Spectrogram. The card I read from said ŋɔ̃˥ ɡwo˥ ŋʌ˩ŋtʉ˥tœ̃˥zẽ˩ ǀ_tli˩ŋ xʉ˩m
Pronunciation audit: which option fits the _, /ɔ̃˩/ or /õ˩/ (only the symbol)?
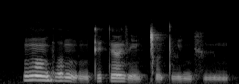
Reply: õ˩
